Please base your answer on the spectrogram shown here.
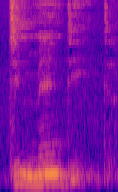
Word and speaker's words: demanded: Donc, demand, exiger, demanded. Donc, ça, c'est un verbe dont la prononciation, on attend id à la fin parce que le D est une lettre forte.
